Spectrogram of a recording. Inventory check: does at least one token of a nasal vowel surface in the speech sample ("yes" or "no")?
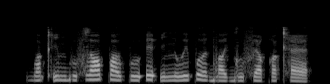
no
